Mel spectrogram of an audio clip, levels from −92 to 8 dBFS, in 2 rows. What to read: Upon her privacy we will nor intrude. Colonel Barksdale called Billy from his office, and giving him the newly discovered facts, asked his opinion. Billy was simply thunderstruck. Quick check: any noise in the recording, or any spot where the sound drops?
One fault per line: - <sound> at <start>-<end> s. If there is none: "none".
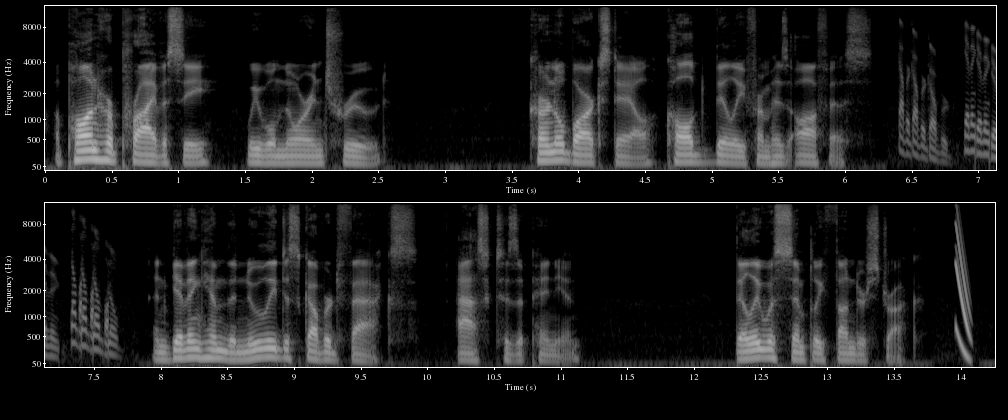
- chirp at 6.4-7.7 s
- chirp at 14.0-14.1 s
